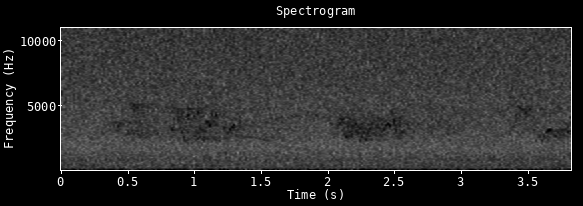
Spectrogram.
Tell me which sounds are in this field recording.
Red-eyed Vireo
